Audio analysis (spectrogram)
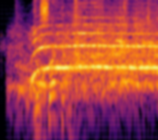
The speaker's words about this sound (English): Sorry, that was the Rubio shrieker just shrieking in there. Oh, yeah. Did you notice her throughout the whole debate?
